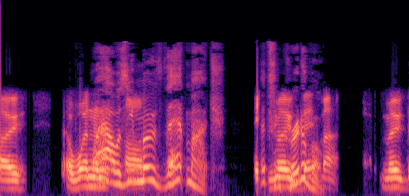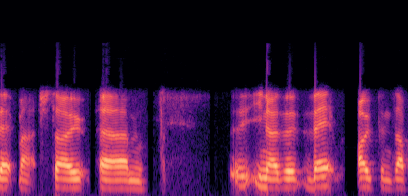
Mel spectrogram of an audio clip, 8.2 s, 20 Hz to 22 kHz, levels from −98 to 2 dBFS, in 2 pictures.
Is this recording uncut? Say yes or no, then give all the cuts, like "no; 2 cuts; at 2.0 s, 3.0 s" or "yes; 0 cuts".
yes; 0 cuts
